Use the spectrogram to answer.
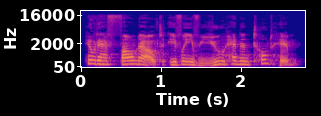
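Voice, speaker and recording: A reader voices a young boy wizard from a storybook. He is earnest, kind and eager, with a raised pitch that moves around a lot. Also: big pitch swings, moderate pace. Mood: reassuring, urgent. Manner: earnest, pleading.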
